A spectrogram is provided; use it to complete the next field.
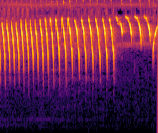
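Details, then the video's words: Training song for young canaries: a canary delivers a rapid run of downward-slurred chips, about seven per second, easing into slower, softer sweeping whistles. "Masteran Kenari PAUD & Pancingan Kenari MACET BUNYI‼️"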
